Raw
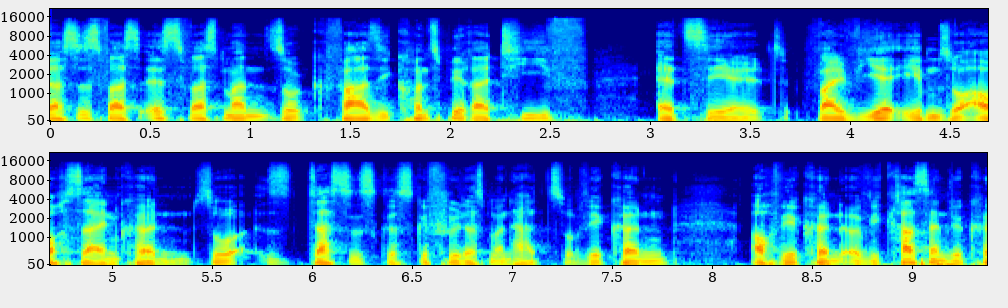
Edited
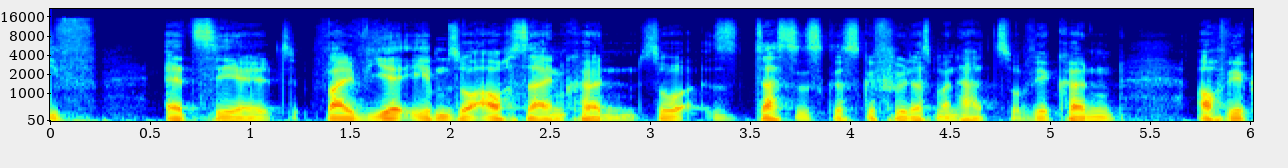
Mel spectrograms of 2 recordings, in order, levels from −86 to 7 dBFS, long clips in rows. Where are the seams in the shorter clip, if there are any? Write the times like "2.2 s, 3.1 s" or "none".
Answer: none

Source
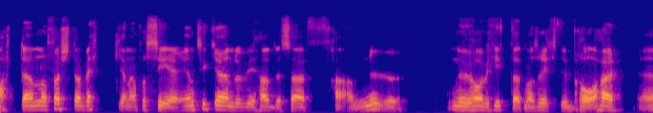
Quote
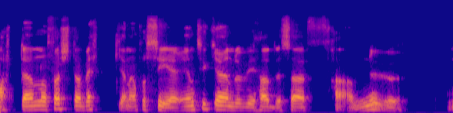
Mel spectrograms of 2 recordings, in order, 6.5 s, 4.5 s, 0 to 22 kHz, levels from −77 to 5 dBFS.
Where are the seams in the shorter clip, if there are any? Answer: none

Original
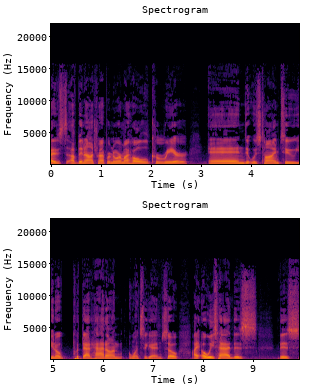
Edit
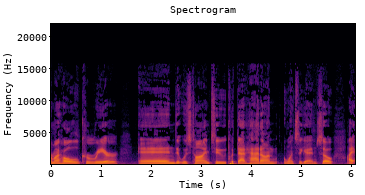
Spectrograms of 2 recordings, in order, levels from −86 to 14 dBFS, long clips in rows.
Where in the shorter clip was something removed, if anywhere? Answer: 3.5 s

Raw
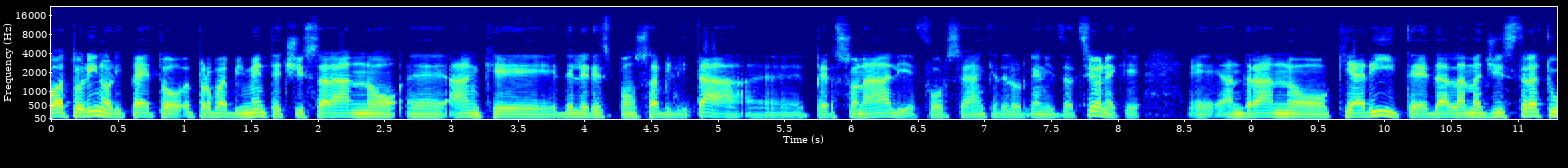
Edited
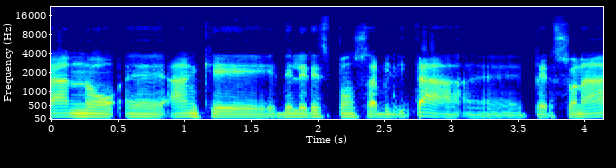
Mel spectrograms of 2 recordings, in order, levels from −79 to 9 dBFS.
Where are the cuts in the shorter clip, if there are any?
none

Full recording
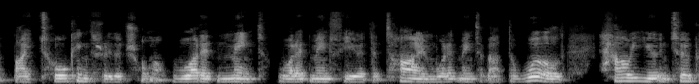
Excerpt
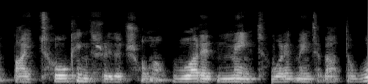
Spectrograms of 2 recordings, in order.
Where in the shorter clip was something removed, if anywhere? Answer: 2.7 s

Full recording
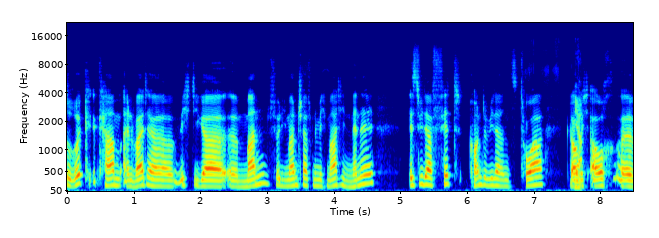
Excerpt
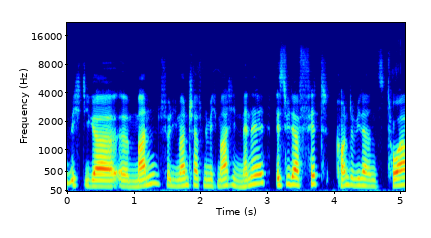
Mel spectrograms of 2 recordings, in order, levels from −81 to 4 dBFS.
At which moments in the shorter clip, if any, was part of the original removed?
3.0 s

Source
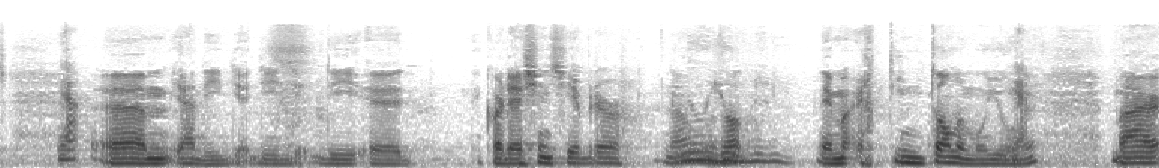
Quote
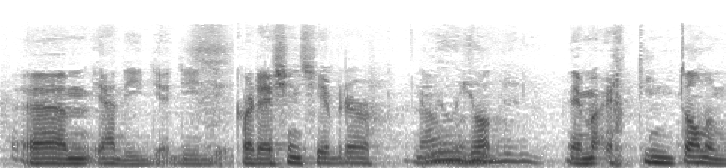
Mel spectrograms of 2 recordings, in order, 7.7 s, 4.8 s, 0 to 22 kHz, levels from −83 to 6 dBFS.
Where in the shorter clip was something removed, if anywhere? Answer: 1.5 s

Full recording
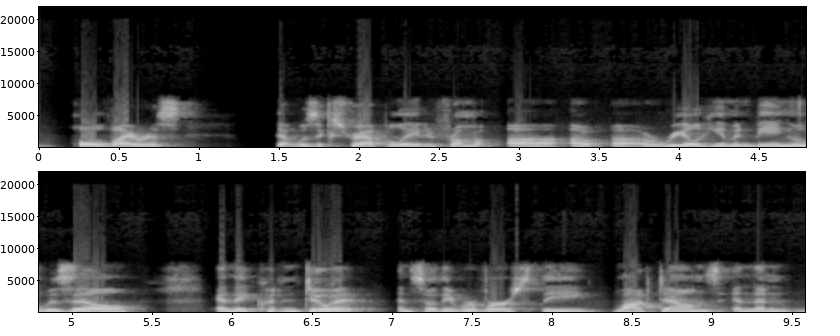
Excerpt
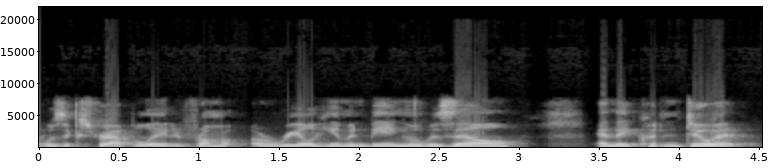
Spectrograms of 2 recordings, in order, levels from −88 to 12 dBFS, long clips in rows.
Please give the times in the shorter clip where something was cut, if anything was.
1.3 s

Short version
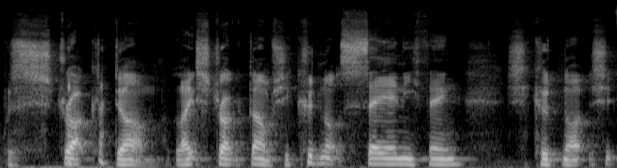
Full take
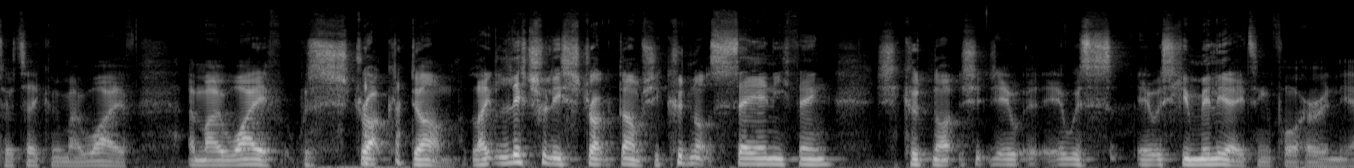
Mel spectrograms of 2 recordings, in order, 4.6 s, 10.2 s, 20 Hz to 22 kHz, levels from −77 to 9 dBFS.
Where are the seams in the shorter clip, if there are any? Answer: 1.5 s

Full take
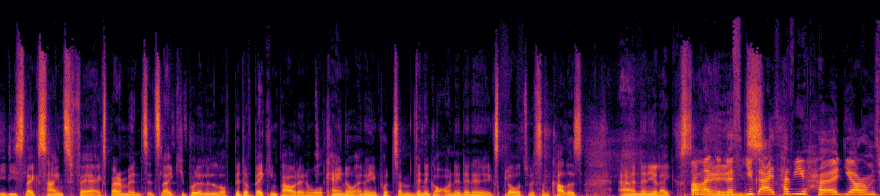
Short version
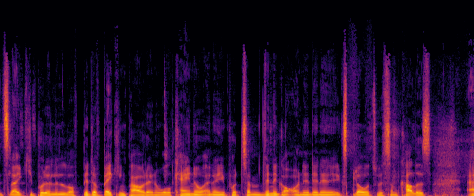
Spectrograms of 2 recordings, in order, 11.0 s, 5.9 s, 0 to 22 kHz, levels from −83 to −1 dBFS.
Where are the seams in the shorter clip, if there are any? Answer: none

